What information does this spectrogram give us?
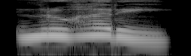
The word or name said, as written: ನಿರಾಹಾರ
